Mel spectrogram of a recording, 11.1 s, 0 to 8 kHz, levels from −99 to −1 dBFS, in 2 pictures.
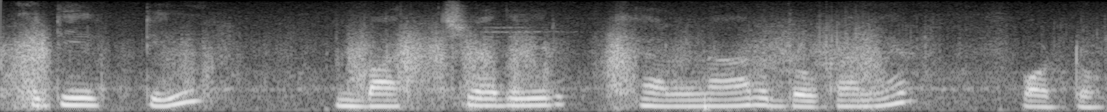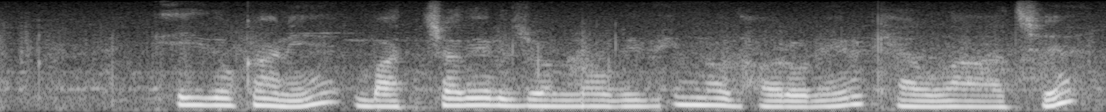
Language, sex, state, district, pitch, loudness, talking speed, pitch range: Bengali, male, West Bengal, Malda, 175 Hz, -17 LUFS, 85 wpm, 160-195 Hz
